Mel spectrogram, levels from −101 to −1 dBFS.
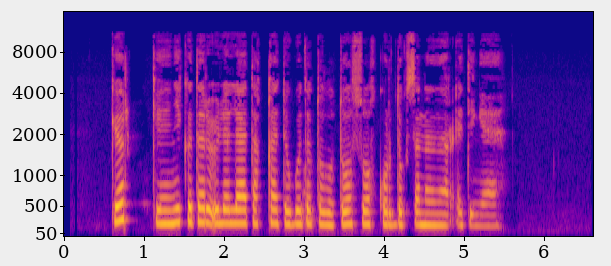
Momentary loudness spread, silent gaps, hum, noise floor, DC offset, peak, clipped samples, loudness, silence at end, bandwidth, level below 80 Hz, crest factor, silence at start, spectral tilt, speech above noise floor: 12 LU; none; none; -71 dBFS; under 0.1%; -6 dBFS; under 0.1%; -23 LUFS; 1.15 s; 11.5 kHz; -72 dBFS; 18 dB; 0.6 s; -6 dB/octave; 49 dB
